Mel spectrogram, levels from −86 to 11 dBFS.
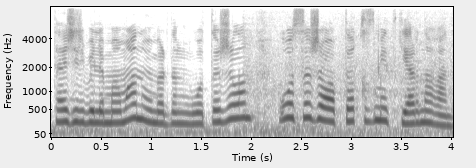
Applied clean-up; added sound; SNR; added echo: none; none; none; none.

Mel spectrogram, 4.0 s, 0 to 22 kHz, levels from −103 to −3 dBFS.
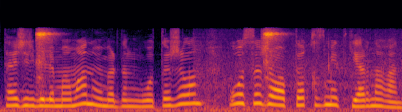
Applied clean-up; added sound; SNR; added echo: none; Tambourine; 5 dB; none.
